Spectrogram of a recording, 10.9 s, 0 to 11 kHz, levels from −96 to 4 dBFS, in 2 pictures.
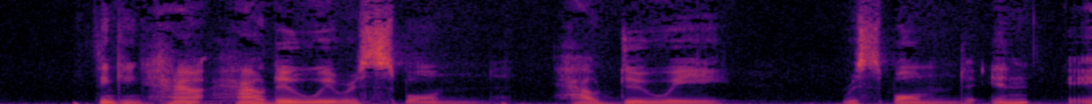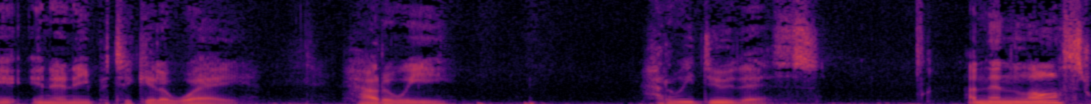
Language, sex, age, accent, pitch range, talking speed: English, male, 40-59, British, 85-115 Hz, 150 wpm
